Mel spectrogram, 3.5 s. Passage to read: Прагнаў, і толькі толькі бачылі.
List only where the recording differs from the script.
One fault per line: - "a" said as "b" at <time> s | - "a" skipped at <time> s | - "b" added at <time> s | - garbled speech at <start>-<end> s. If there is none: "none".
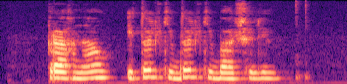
none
